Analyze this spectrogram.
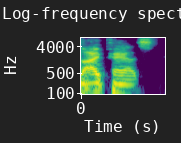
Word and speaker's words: iPaaS: you'll hear me probably refer to it as iPads uh so that's kind of the way in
